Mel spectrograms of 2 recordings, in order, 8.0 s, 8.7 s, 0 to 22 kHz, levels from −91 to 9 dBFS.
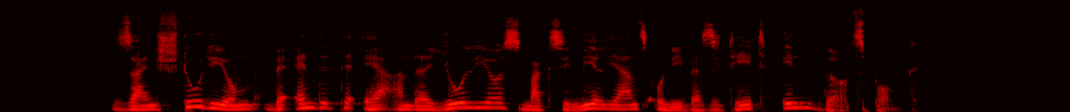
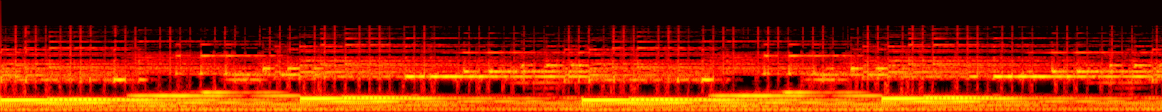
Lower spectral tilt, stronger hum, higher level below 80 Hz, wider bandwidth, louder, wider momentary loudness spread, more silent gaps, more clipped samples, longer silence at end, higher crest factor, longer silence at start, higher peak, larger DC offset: second, -4.5 dB/octave vs -7 dB/octave; neither; second, -80 dBFS vs -50 dBFS; first, 15.5 kHz vs 8.4 kHz; second, -55 LUFS vs -20 LUFS; about the same, 7 LU vs 6 LU; first, 6.77-6.81 s vs none; neither; first, 1.15 s vs 0 s; first, 18 dB vs 12 dB; first, 0.85 s vs 0 s; second, -38 dBFS vs -6 dBFS; neither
